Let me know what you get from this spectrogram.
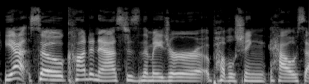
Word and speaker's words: Condé Nast: How do you say this? Is it Cond Nest? – Condé Nast.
